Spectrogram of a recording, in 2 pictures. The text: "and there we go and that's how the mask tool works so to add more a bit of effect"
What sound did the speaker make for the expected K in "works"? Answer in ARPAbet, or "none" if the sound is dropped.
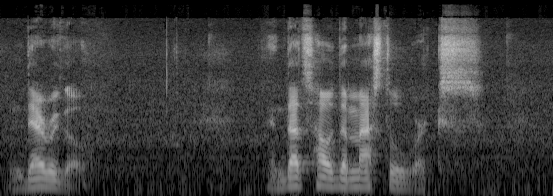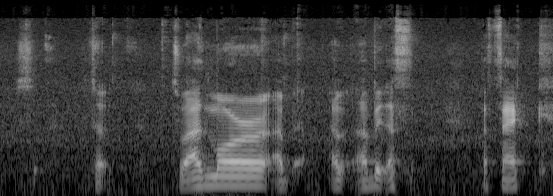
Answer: K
